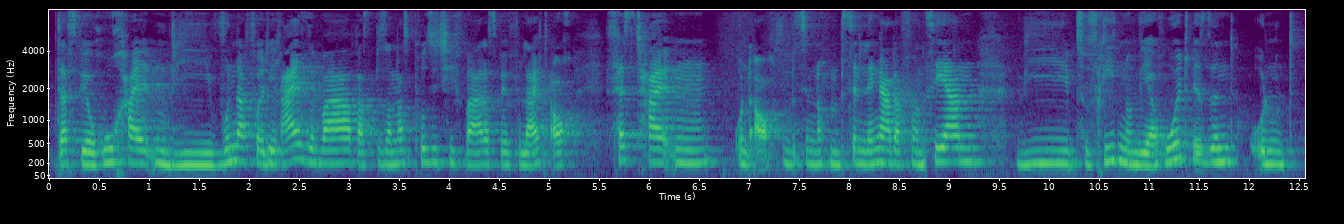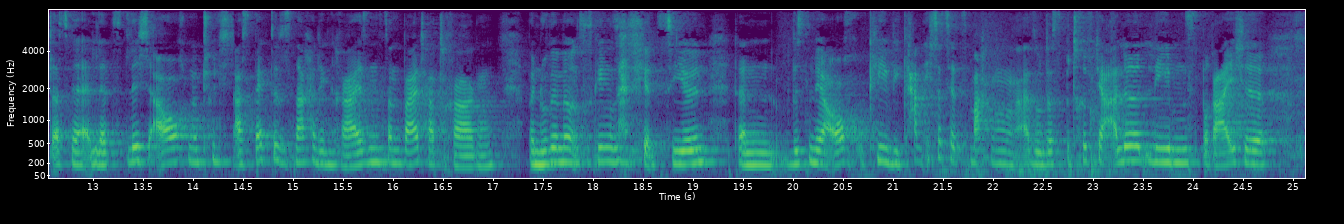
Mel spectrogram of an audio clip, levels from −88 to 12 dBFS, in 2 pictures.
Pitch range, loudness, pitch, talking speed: 185-215 Hz, -20 LUFS, 195 Hz, 170 wpm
